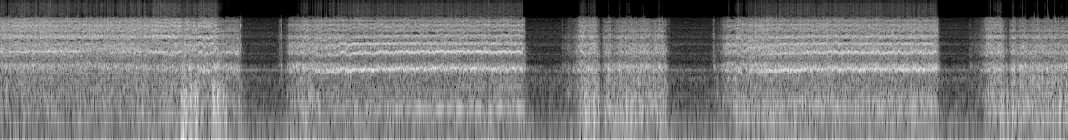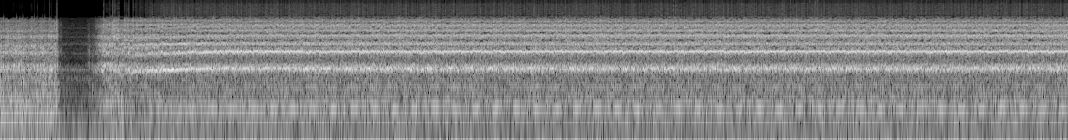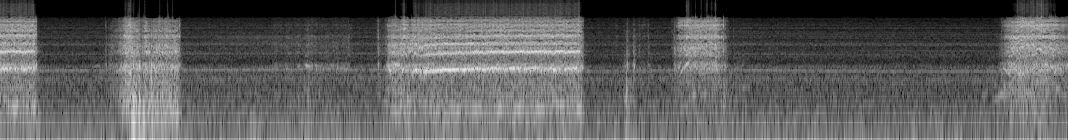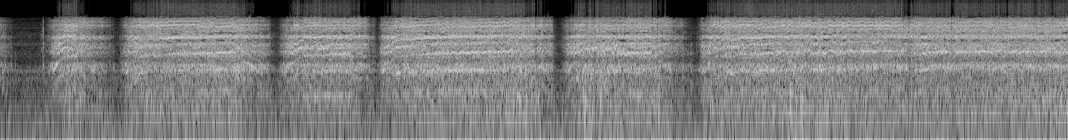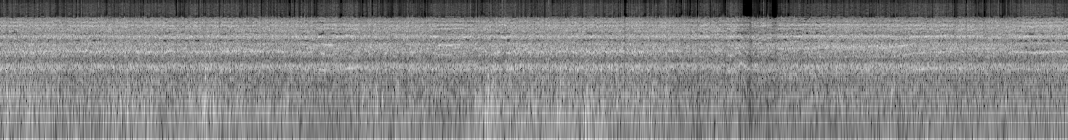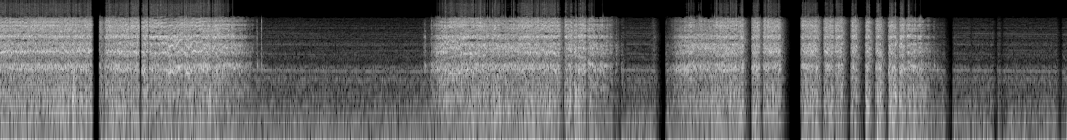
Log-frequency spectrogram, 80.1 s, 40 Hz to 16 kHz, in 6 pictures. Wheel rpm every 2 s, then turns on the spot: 230, 130, 110, 80, 70, 160, 70, 80, 120, 120, 110, 120, 120, 90, 30, 20, 110, 50, 10, 20, 50, 150, 140, 150, 130, 220, 230, 230, 230, 230, 230, 190, 220, 230, 200, 10, 150, 100, 210, 30.
6-8 34-36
